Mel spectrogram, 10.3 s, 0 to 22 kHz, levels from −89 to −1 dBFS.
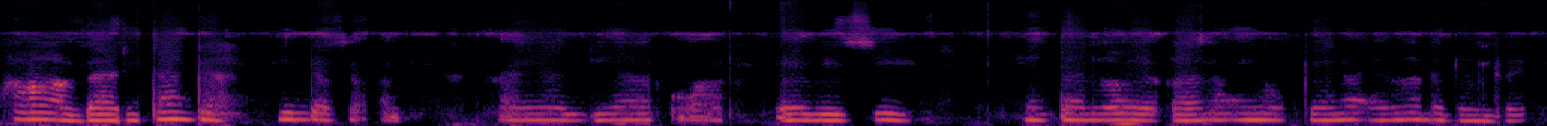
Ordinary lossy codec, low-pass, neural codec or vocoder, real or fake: none; none; codec, 44.1 kHz, 2.6 kbps, DAC; fake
